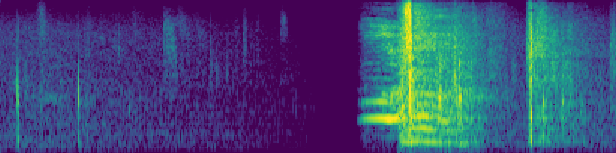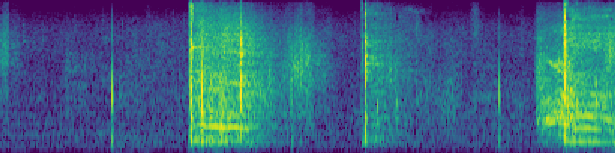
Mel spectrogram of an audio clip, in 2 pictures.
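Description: A tennis ball is struck back and forth with sharp pops of a racket.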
